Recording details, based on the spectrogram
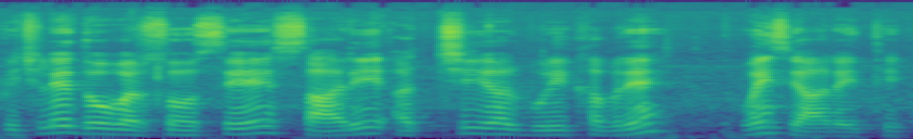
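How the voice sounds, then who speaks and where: Man, English teacher, Hindi-medium grammar lesson, sharp bright tone, asks and answers his own questions. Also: medium pitch, expressive, slight background noise. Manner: explains step by step, slowing to spell out English phrases.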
